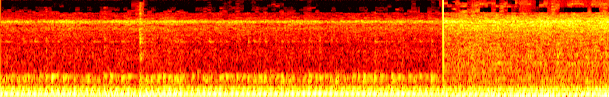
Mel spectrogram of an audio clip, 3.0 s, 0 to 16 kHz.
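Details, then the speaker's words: Mk6 VW Golf R, big-turbo FSI, started with a possibly weak battery: loud, deep, lumpy idle with the odd stumble. Slight misfire at idle, with only about -5 vacuum and a strong fuel smell. "i'm trying to imagine my the gray are the gray art would not be this loud just idling like that it is misfiring a little bit it sounds like"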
